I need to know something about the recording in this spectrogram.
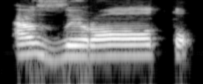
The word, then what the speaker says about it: الصراط: How he pronounce it مفخمة with إطباق, he will say الزراط or زراط.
